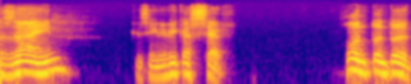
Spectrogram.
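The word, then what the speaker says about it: Sein: da ahí y se que se pronuncia zin que significa ser junto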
